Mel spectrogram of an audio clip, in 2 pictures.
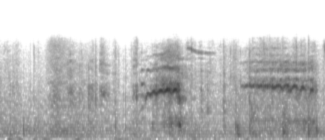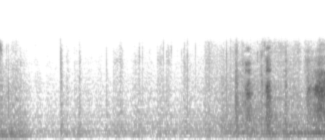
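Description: A horse whinnies loudly and repeatedly amid clopping hooves and rustling, in a drama scene set in ancient China; the calls peak early, then quieter hoof and movement noise continues.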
